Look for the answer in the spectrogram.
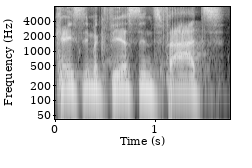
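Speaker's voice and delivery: put-on Schwarzenegger accent. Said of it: "do you wanna do the camera".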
